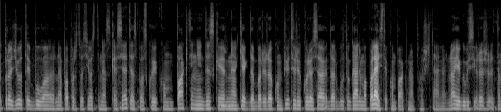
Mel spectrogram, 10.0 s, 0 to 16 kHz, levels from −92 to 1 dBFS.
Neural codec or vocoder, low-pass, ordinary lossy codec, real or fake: none; 14.4 kHz; Opus, 64 kbps; real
